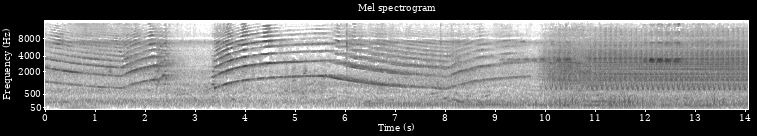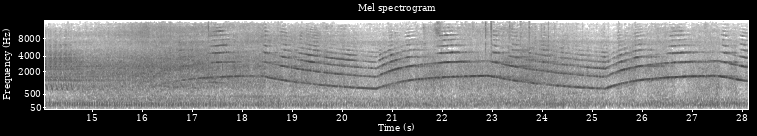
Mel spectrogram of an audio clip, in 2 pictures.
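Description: Police sirens wailing, the pitch sweeping slowly up and down every few seconds, with more than one siren sounding out of step with the others. For several seconds in the middle they switch to a fast, rapid pulsing before going back to the slow wail.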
